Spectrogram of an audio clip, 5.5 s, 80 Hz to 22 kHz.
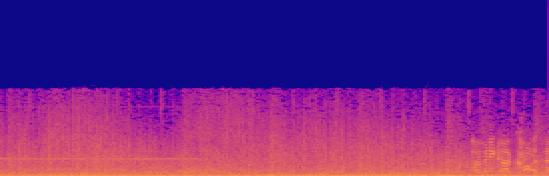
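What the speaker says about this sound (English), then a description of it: "How many got caught in that explosion?" A massive, sustained explosion roars across the whole span in Ace Combat 7, a dense, loud rumble from a projectile impact blast, with faint voice chatter rising near the end.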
